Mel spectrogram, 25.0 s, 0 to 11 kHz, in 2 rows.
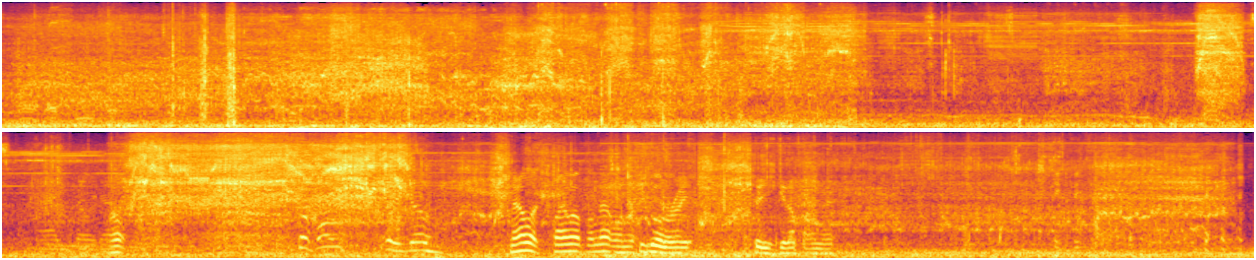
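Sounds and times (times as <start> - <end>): electric motor whine: 0.0 - 25.0.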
